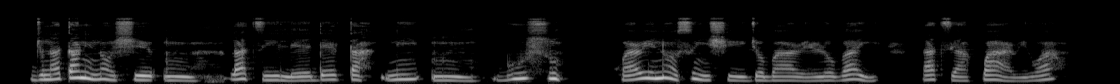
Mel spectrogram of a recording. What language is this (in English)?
Yoruba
